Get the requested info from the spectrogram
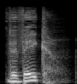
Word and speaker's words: Vivek: And I'm going to talk about Vivek rhymes with cake, Ramaswamy.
